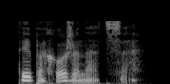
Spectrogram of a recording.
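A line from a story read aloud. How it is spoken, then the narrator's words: Said quietly. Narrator (Russian): тихо сказал Дарс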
